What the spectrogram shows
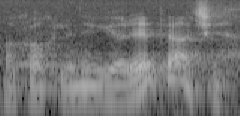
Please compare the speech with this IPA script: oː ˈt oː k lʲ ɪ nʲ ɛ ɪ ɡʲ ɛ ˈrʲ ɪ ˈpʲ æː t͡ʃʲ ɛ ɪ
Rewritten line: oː ˈk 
